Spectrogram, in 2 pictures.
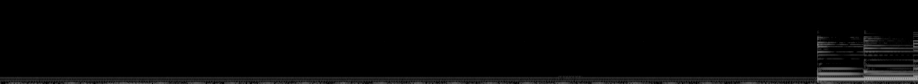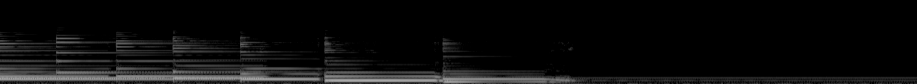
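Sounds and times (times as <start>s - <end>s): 
guitar: 7.5s - 16.4s.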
